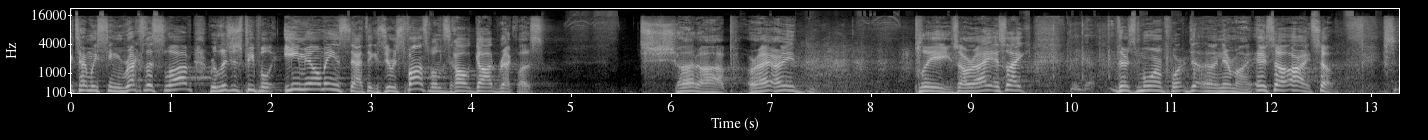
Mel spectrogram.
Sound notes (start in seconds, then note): 7.0 audience laughs; 9.2 audience applauds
